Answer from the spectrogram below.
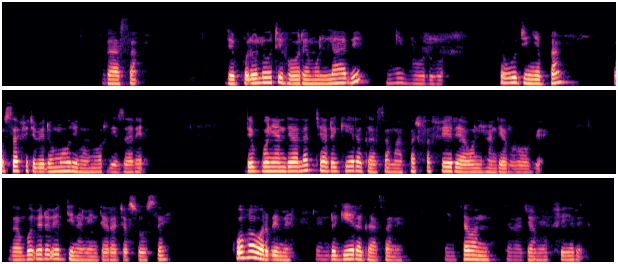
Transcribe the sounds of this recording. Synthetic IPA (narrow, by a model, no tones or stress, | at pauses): ɡaːsa | dɛbːɔɗɔlotiɦɔɾɛmunlːaɓi | ɲivoduɡɔ | ɗɔwud͡ʒiɲɛbːan | ɗɔsafitɛɓɛɗɔmoɾimamoɾɗizaɾɛ | dɛbːɔɲandɛalatːiaɗɔɡɛɾaɡasamapaɾfafɛɾɛawoniɦandɛɾːɔbɛ | ŋɡambɔɓɛɗɔbedːinamindaɾad͡ʒasɔsaj | kɔɦawaɾɓɛman | tɔɛnɗɔɡɛɾaɡasamɛ | mintawand̥aɾad͡ʒamɛnfɛɾɛ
